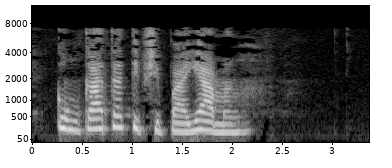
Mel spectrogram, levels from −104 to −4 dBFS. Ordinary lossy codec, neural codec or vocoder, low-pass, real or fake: MP3, 32 kbps; none; 7.2 kHz; real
